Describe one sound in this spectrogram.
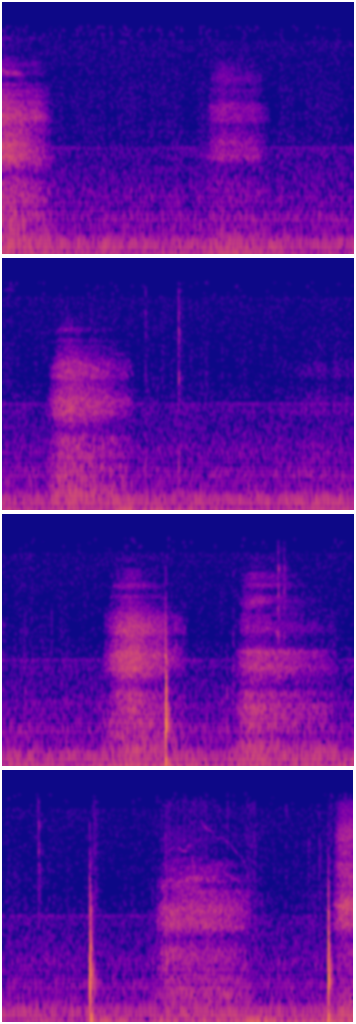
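A man speaks softly into a headset microphone in short bursts.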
